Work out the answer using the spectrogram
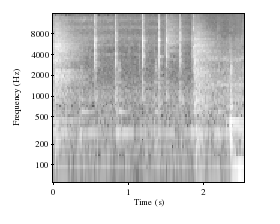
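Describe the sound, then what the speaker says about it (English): Sharp clicking from a drag car's faulty transmission brake solenoid trying to bump: about eight dry ticks at an uneven pace, fairly close, over a low steady hum. "my thought is that something wrong on the trans brake solenoid, because I can hear it trying to bump"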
